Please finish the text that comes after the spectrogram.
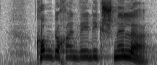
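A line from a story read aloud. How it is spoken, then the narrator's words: Eager call. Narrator (German): rief eifrig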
